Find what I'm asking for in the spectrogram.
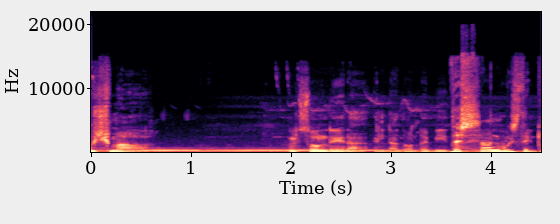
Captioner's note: speaking Spanish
